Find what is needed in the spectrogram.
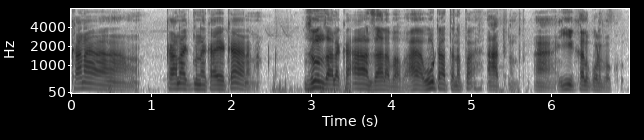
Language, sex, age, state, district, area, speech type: Kannada, male, 30-45, Karnataka, Koppal, rural, spontaneous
